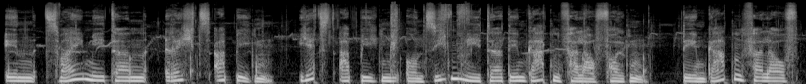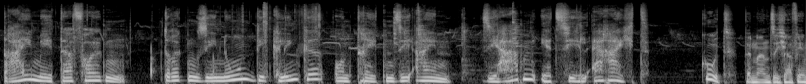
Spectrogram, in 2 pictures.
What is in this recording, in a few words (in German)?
Funk Navigationssystem; BVR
